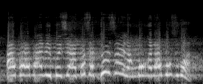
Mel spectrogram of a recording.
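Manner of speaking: hammed-up bank customer yelling; mock furious customer yelling at teller; angry customer shout. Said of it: "begitu dia ngikutin".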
